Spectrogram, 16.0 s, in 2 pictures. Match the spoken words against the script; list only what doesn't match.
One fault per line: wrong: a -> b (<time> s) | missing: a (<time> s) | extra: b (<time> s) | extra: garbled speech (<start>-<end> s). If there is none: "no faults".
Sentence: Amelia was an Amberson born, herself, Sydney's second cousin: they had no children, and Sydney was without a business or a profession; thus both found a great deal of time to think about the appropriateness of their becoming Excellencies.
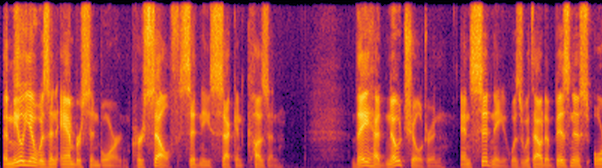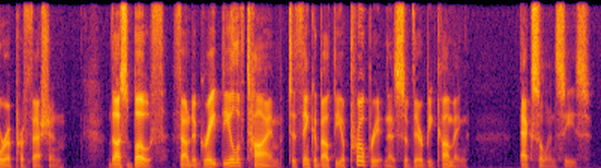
no faults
